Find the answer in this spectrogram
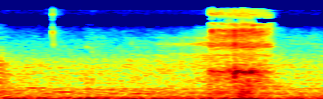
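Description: A man snoring, with one louder snore near the end; the snoring is put on, as he is only pretending to be asleep.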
